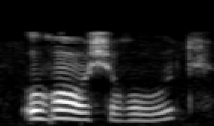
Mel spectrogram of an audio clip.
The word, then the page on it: oràngerot: Bas-Rhin; Herrlisheim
